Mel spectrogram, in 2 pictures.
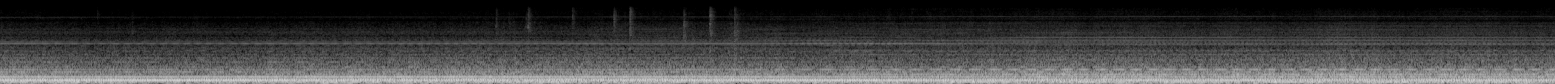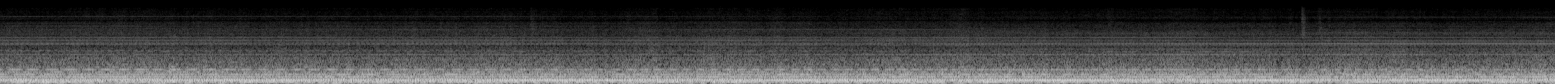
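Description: Steady drone of a jet airliner's cabin during the climb after take-off: engine hum with several steady low tones over airflow noise.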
